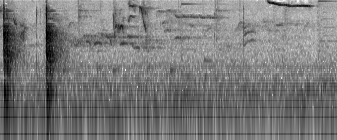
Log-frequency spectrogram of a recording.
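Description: A wooden mallet strikes a chisel cutting into timber for a lengthwise wood joint, two sharp knocks close together at the start, followed by faint scraping with birds chirping in the background.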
